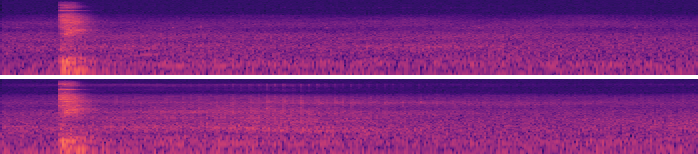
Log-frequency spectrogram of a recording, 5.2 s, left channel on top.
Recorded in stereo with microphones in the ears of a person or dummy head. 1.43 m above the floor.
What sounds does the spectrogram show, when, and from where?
0.4 s a clunk: 50° right (ahead or behind), 1.4 m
